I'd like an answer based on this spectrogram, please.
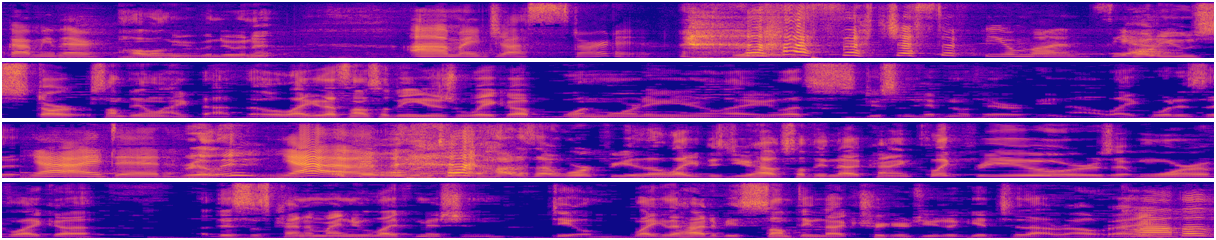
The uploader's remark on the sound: Welcome to our first live event series! This podcast was recorded at the Rapunzel Salon and Spa in Boise, Idaho. The event was a 21+ Trunk or Treat where local business and indivuals came together to have a good time.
